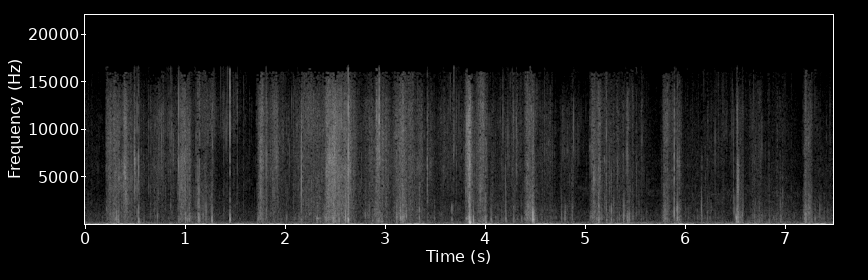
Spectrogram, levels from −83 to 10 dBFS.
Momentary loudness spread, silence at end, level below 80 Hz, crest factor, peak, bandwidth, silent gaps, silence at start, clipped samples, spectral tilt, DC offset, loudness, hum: 15 LU; 0 s; -48 dBFS; 32 dB; -4 dBFS; 17 kHz; none; 0 s; under 0.1%; -2.5 dB/octave; under 0.1%; -34 LUFS; none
